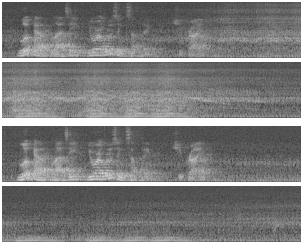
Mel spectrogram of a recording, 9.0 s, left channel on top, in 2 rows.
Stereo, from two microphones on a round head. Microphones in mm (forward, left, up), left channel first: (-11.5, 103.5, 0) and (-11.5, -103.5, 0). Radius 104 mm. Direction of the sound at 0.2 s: 85° right.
